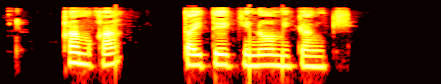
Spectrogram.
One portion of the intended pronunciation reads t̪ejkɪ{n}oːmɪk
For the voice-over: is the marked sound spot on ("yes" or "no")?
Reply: yes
